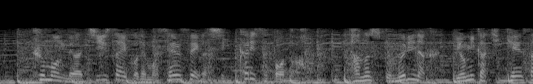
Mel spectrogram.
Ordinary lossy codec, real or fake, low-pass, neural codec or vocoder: MP3, 24 kbps; real; 5.4 kHz; none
